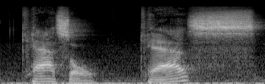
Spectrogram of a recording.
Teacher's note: Nós vamos dividir entre a letra S e a letra T. Só que observa que esse T não é pronunciado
